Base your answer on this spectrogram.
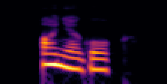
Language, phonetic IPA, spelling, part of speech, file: Hungarian, [ˈɒɲɒɡok], anyagok, noun, Hu-anyagok.ogg
- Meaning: nominative plural of anyag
